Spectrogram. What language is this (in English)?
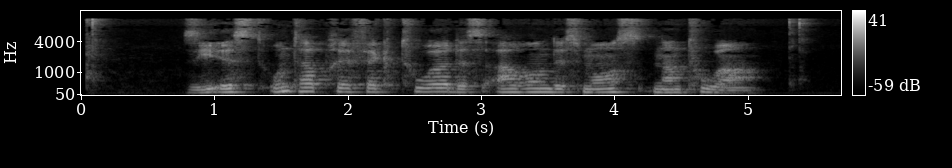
German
